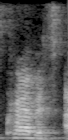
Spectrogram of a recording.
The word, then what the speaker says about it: Kravitz: Yeah, this is a Zoe Kravitz. – Kravitz.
